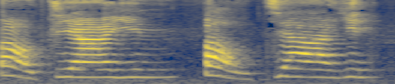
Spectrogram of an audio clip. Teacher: Bao is in fourth tone 佳 first tone 音 first tone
